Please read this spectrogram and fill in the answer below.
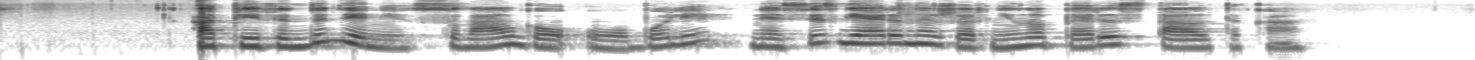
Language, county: Lithuanian, Marijampolė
